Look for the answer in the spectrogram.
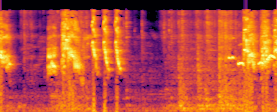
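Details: Scratchy, chattering song of a black-winged myna, for prompting silent birds to sing: a few harsh rasping bursts, a quiet stretch, then buzzy chatter with short clear whistles.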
